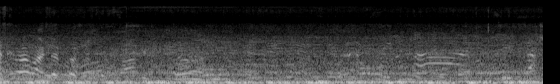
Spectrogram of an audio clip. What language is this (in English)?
Romanian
